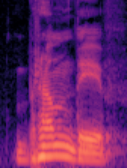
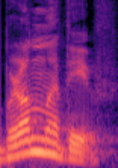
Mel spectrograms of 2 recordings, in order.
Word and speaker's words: Brahmadev: Brahmdev. Literally it means the Lord of Error. Or the God of Error, Brahmdev. I said, you mean Brahmadev. That's what it actually means. It's a pronunciation error.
